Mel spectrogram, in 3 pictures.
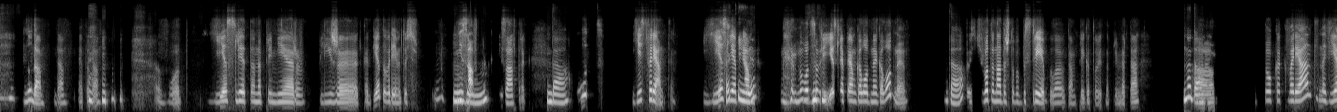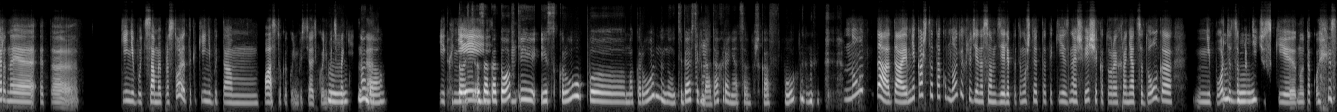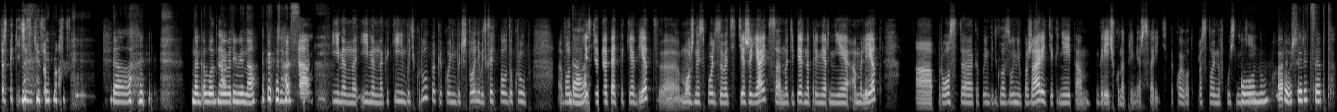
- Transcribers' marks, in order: laugh; tapping; other background noise; chuckle; chuckle; chuckle; chuckle; laughing while speaking: "стратегический запас"; laugh; chuckle; laughing while speaking: "как раз"
- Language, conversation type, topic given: Russian, podcast, Что вы готовите, если в холодильнике почти пусто?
